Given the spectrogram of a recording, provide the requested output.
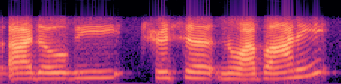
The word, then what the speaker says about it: Adaobi Tricia Nwaubani: Today I'm speaking with Adaobi Tricia Nwaubani.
